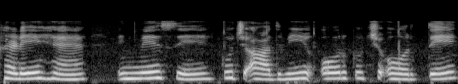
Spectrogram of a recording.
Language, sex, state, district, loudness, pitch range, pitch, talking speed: Hindi, female, Punjab, Pathankot, -13 LUFS, 245-280 Hz, 260 Hz, 115 wpm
